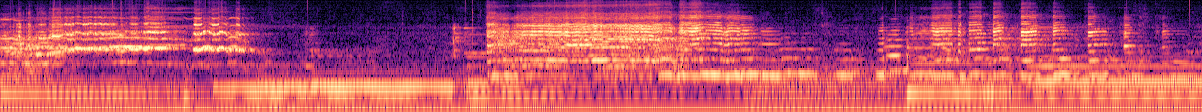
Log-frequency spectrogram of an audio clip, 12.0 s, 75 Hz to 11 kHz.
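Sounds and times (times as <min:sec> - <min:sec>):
free-improvised band music: 0:00.0 - 0:12.0
high wavering held note: 0:04.5 - 0:12.0.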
